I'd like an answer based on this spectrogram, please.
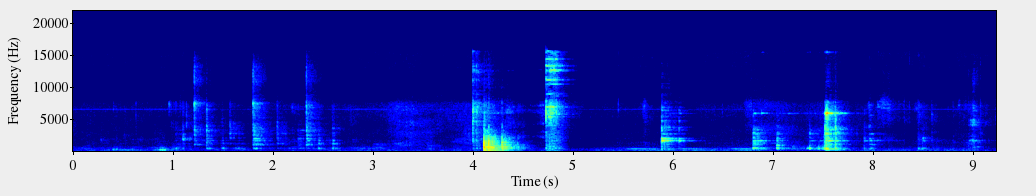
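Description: Ceramic crockery being handled: a mug, its lid and a teapot clinking and knocking as they are set down. A few light taps, then two louder knocks about four seconds in, and more clinks later.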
